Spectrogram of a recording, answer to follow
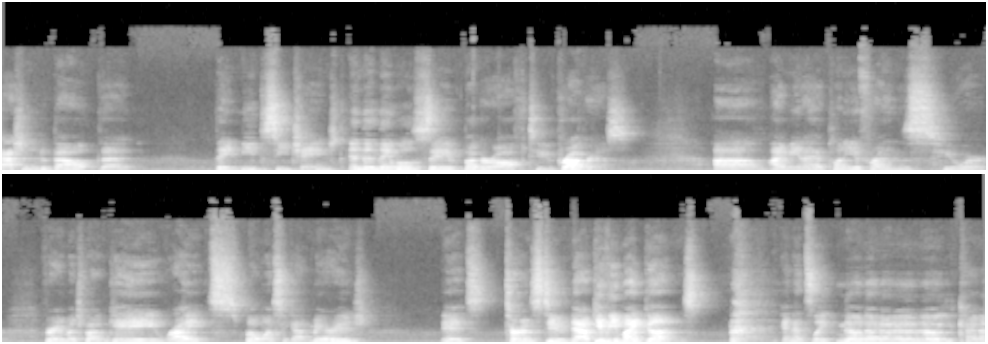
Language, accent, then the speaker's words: English; Morton, Illinois, United States; we're from Morton, AC Town.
